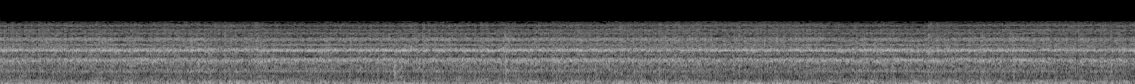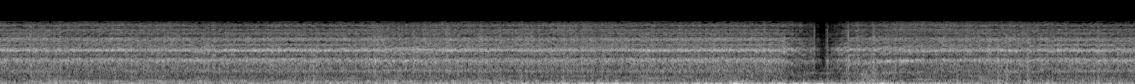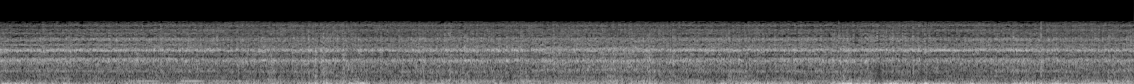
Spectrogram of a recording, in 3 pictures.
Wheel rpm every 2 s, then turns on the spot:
160, 160, 160, 160, 160, 160, 160, 160, 160, 130, 140, 160, 160, 160, 160, 160, 160.
none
